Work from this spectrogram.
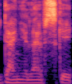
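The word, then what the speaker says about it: Danielewski: you pronounce her name told me that I was saying the name Daniel uh very embarrassing is actually danieleski he's a Polish writer just while I'm on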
